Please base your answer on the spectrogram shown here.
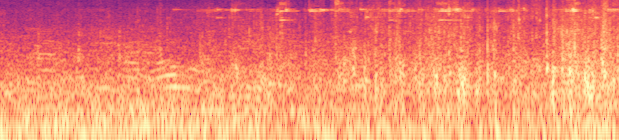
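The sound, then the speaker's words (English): Horse hooves clip-clop as a horse-drawn Victoria carriage rides through Central Park, a steady run of hoof beats over a dense, busy background that grows slightly louder toward the end. “Go for a ride in a Victoria through Central Park.”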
